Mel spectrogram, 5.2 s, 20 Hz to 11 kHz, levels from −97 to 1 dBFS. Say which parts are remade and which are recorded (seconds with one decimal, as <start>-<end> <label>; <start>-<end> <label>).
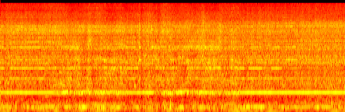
0.0-0.8 recorded; 0.8-1.9 remade; 1.9-2.3 recorded; 2.3-3.6 remade; 3.6-5.2 recorded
